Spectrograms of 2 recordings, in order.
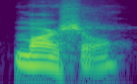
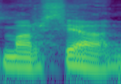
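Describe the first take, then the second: First: The name sounds like the English word Marshall. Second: The name is said with Spanish sounds. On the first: This is how the locals commonly say it. The speaker calls it wrong. "They all pronounce it" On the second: This is the name's original Spanish form. The speaker calls it right. "But it's Marcial. It's a Spanish name"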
